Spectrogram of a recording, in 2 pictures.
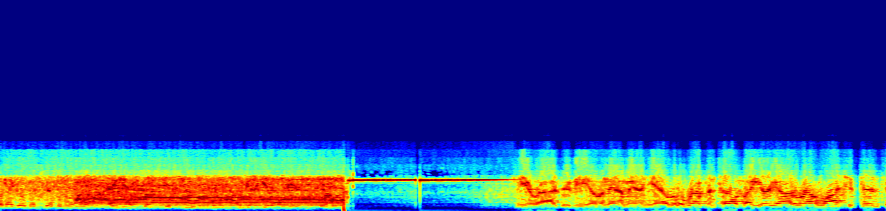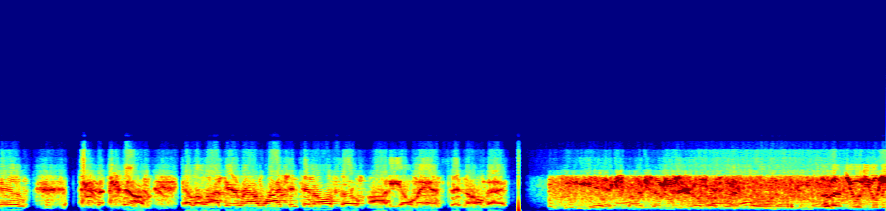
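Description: Voices of distant stations coming in over a CB radio speaker, garbled and fading in and out. A click about four seconds in is followed by a steady high tone for about two seconds, and another click comes a few seconds before the end, where a clearer voice takes over.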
